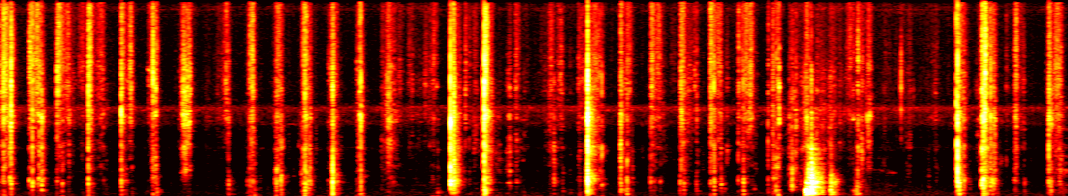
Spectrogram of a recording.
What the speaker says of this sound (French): Ces cartes sont très difficiles à battre et elle ne vient pas.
